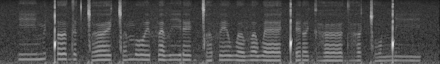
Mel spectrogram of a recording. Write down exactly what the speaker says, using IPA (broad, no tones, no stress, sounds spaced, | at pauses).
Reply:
iː m y ǃ əː d ɛ d ɡ͡ǀ œː e̯ ɡ͡ǀ œ m oː e̯ f ɛ v iː ɾ eː ɡ ɡ͡ǀ ɜ f eː w ə v ɜ w ɛː ǃʼ e ɾ ə e̯ ɡʱ œː dʱ œ ɡ͡ǀ o ŋ͡ǃ iː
